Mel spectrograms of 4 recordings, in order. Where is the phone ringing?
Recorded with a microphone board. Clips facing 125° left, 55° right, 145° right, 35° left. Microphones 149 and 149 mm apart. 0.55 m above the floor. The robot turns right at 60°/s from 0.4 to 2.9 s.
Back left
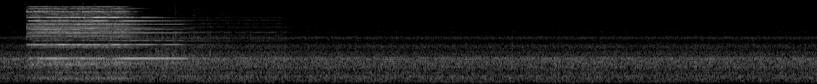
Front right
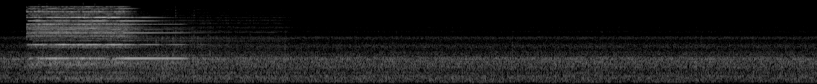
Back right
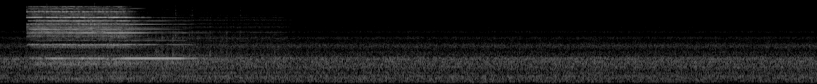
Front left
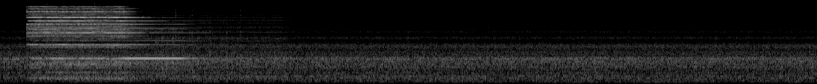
35° left, 0.6 m; by 1.8 s 120° left, 0.6 m.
